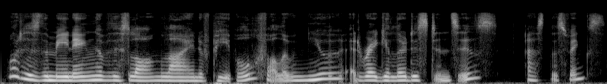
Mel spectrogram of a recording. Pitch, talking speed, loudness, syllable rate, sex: 200 Hz, 180 wpm, -18 LUFS, 4.8 syllables/s, female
